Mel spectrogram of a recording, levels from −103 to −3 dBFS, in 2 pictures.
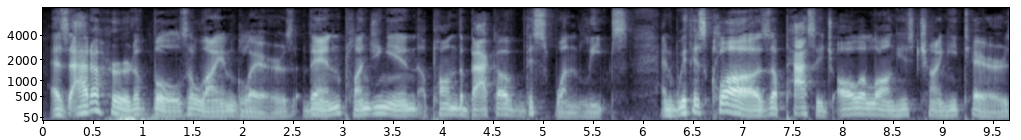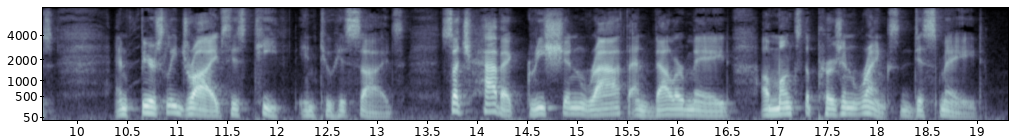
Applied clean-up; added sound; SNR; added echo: none; none; none; none.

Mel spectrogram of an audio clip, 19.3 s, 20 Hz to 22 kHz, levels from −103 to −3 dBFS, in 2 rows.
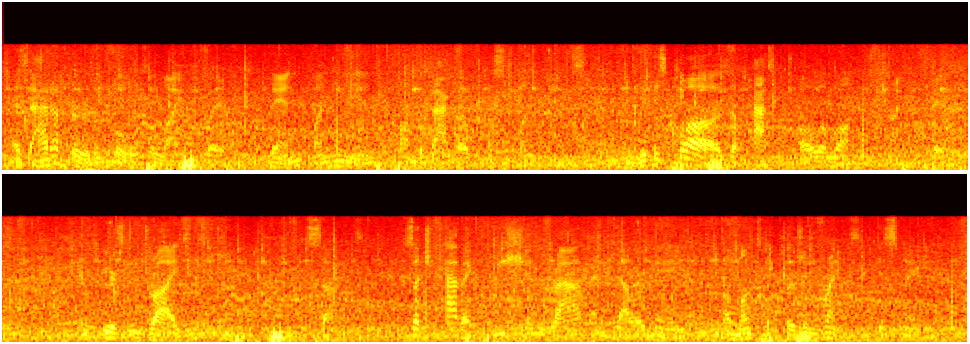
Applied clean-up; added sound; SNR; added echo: none; Wind; -2 dB; none.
